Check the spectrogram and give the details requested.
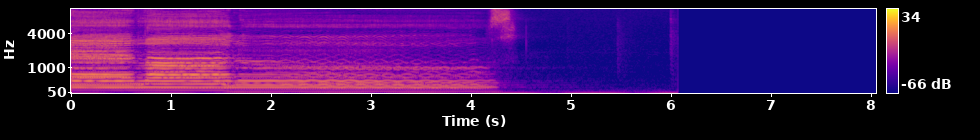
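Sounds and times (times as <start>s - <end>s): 
voices singing a cappella hymn: 0.0s - 4.7s.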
